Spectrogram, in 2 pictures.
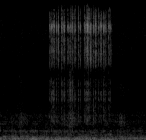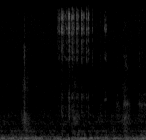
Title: Rattle sound inside DotAio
